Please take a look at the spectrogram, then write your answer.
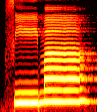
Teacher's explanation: Sebab ada ya sukun sebelumnya berharokat kasrah, maka huruf fi panjang 2 harokat. Fi ma mad tabi'i zahiri.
